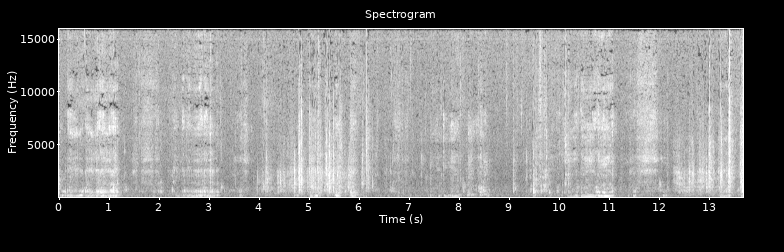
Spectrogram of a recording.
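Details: Eating his dinner inside while other dogs are near, Gavin gives intermittent low growls, strongest at the start and again late in the clip, mixed with chewing, bowl clatter and room noise.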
